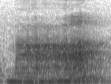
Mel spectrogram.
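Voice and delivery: "ma" dipping, then rising; third tone. Shown as a demonstration. Demonstrating the third tone to learners, "ma" falling then rising. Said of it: "both drops and then rises".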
